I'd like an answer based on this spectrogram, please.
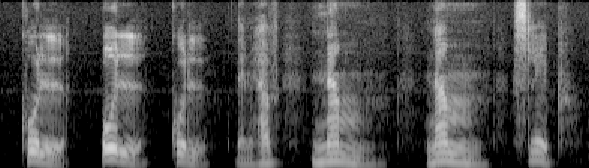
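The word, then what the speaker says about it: كُلْ: Qul and kul. Qul means say. Kul means eat. So if you pronounce kaf as a qaf or qaf as a kaf, you're going to change the meaning, right?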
